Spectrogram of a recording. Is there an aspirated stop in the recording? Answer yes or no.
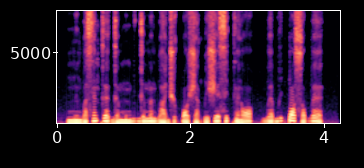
no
